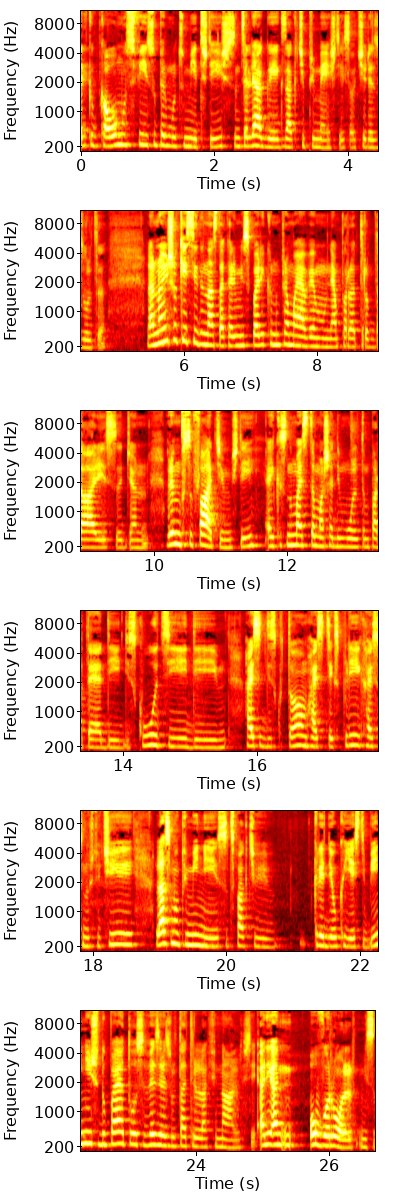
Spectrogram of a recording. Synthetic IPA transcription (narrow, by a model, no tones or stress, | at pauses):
ad̪ikəkao̞musə̥fijesupe̞rmult̪sumit̪ʃt̪iʃi̥səɨnse̞leaɡəeɡzak̚t̪̚t͡ʃepɾime̞ʃt̪esawt͡ʃeɾe̞zult̪ə̰ | lano̞jʃio̞kʲe̞st̪ije̞d̪inast̪akaɾemisepaɾekənupɾeamajave̞mneapəɾat̪rəb̚d̪aɾesəd͡ʒan | vɾe̞msəfat͡ʃe̞mʃt̪ija̰d̪ikəsənumajst̪əmaʃad̪e̞mult̪ɨnpart̪eajad̪ed̪iskut̪sid̪ehajsəd̪isku̥t̪əmɦajsə̥t̪ʲeksplikhajsənuʃt̪ʲut͡ʃelasməpeminesət̪ʲfakt͡ʃe | kɾe̞d̪je̞wkəje̞st̪ebineʃid̪upajat̪uosəve̞zʲre̞zult̪at̪elelafinalʃt̪ḭʔad̪ika | o̞vəɾo̞lmise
